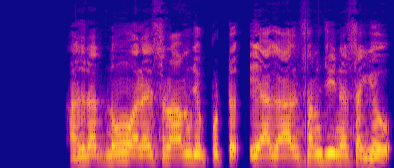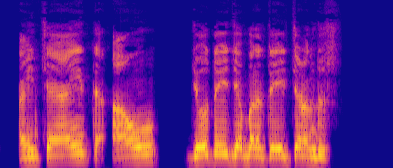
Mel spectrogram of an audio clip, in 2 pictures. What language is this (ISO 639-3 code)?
snd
